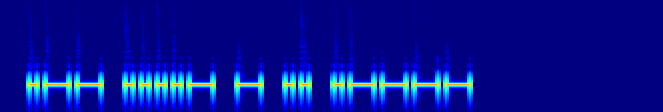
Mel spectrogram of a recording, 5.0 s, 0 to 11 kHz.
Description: Morse code, heard as a keyed tone, about 20 wpm, 700 Hz. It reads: W4TI1
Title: Five Challenging Letter-Number Combinations 20wpm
